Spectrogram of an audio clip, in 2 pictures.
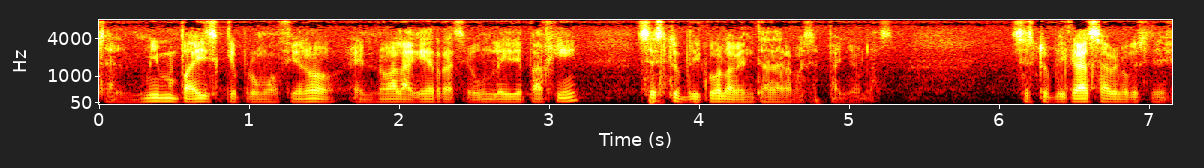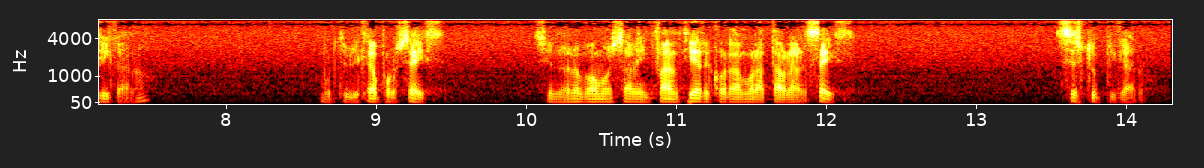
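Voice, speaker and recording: A man talks in an animated tone at a fairly quick pace, his pitch very deep and low. Long pauses come often. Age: 60s. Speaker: war photographer. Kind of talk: public talk. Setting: talk with live audience.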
